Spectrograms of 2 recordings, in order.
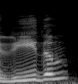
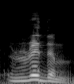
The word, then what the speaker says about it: rhythm: the vowel sound ro can I say read them no I say rhythm which means short vowel sound II read the th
